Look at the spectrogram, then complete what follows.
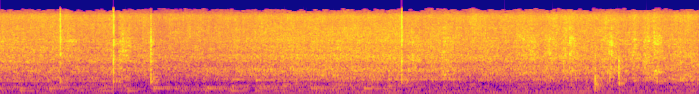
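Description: Chili sauce sizzling as it cooks down in a wok to a sticky glaze, stirred with a metal spatula. A few sharp clicks as the spatula knocks and scrapes the pan.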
